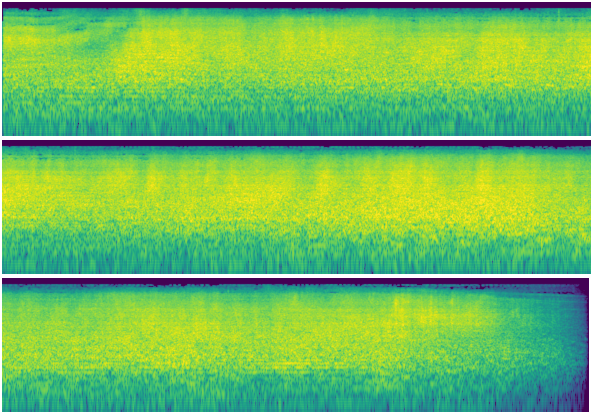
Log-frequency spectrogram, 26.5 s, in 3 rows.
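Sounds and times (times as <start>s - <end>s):
C-27J Spartan transport aircraft idling and shutting down: 0.0s - 26.4s.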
